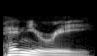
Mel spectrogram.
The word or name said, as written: penury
